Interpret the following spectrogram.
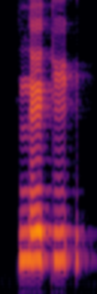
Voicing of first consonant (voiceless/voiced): voiced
